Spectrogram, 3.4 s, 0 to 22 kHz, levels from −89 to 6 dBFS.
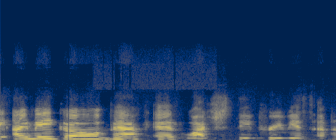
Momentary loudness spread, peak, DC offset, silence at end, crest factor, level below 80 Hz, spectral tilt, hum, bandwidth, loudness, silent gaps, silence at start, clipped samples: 13 LU; -2 dBFS; under 0.1%; 0 s; 16 dB; -64 dBFS; -4.5 dB/octave; none; 7.4 kHz; -16 LUFS; none; 0 s; under 0.1%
